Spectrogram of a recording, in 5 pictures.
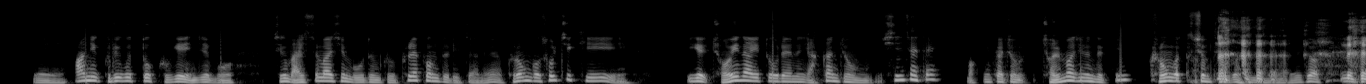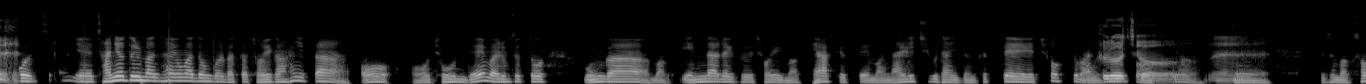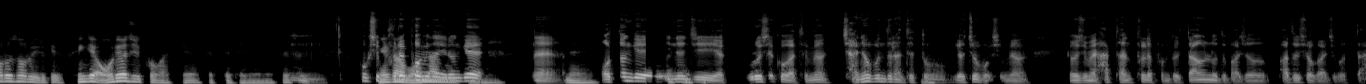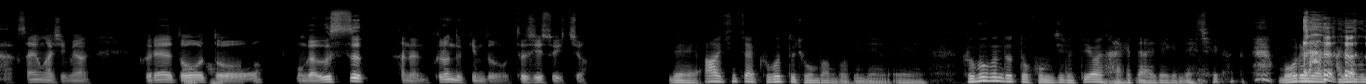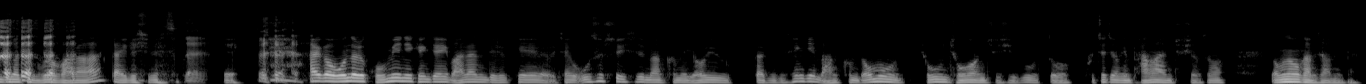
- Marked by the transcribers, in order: other background noise; tapping; laugh; laughing while speaking: "네"; laughing while speaking: "좀"; laughing while speaking: "놔야"; laugh; laughing while speaking: "제가"; laugh; laugh; laughing while speaking: "이러시면서. 예"
- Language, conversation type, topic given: Korean, advice, 친구들 모임에서 대화에 끼기 어려울 때 어떻게 하면 좋을까요?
